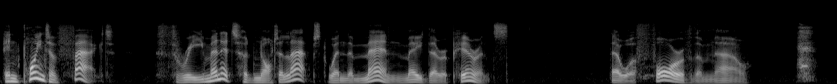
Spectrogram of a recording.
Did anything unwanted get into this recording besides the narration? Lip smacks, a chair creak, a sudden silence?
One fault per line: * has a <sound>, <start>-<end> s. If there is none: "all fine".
* has a breath, 8.0-8.2 s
